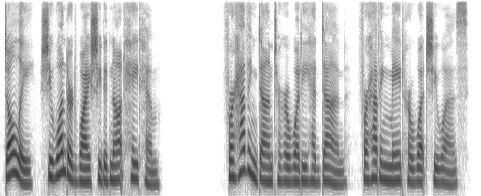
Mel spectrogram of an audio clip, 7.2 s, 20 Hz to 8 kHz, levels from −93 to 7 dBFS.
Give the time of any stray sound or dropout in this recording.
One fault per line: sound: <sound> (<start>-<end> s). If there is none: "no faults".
no faults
